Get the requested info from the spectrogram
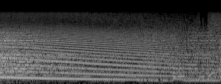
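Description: In an electro swing mix, the beat drops out and a single held tone slides slowly and smoothly down in pitch for about two seconds. It is a wind-down transition effect, like a siren winding down, before the music picks up again.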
